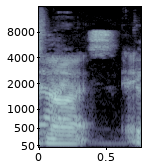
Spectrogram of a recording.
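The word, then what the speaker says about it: Gdańsk: So let's see how to pronounce Gdansk. – Using Google here. – Gdansk. – What? – That is Gdansk.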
